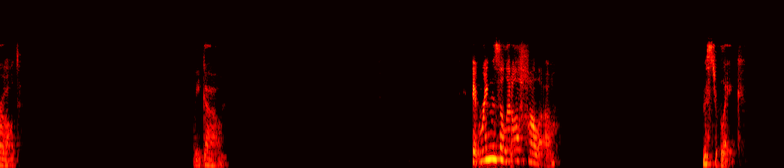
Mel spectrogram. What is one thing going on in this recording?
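A woman speaks calmly in short bursts over an online call.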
